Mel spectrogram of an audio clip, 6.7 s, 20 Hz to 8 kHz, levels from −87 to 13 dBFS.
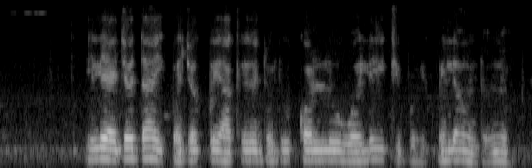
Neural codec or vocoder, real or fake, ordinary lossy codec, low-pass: none; real; Opus, 24 kbps; 7.2 kHz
